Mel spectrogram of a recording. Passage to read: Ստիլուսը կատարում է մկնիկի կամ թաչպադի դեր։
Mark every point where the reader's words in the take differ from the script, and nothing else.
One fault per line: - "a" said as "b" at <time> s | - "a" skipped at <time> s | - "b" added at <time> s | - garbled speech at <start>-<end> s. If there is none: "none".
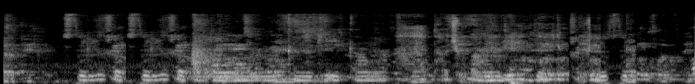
- "ստիլուսը" added at 1.3 s
- garbled speech at 5.7-6.4 s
